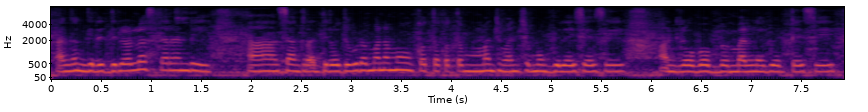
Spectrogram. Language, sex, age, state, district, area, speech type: Telugu, female, 18-30, Andhra Pradesh, N T Rama Rao, urban, spontaneous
